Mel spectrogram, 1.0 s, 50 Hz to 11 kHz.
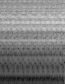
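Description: A harsh electric alarm buzzer from a Philco 53-702 clock radio drones loud and unbroken, a steady rasping buzz heard close up with no talk.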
